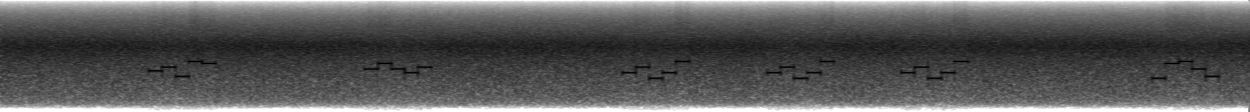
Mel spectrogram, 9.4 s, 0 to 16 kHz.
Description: Five-tone selective call (CCIR), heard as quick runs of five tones, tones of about 100 ms, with radio hiss. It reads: 57209 69647 47140 47140 47140 19062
